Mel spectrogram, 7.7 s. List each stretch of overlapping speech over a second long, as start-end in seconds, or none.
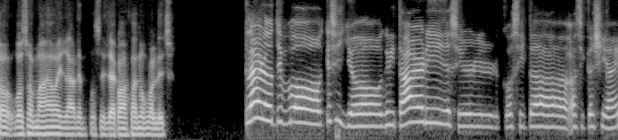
none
